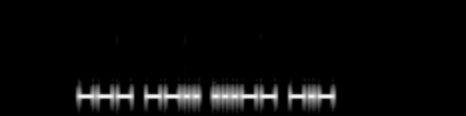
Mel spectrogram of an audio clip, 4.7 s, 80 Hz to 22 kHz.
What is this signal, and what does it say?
Morse code, heard as a keyed tone, about 25 wpm, 700 Hz. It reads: OZ3K
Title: DXCC-100 Call Signs - 4 Characters - Repeated 2x - 25wpm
